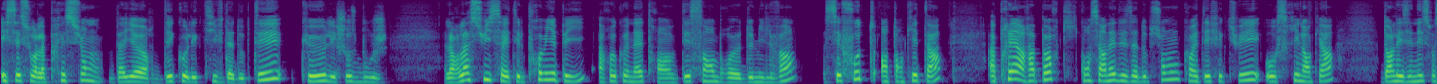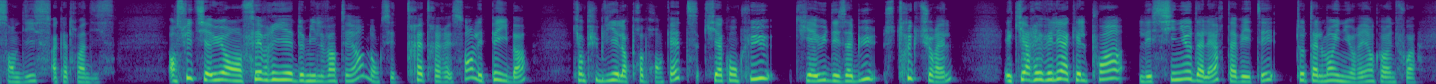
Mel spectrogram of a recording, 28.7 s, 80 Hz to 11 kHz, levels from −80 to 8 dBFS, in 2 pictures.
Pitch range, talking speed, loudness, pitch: 195-275 Hz, 205 wpm, -16 LUFS, 225 Hz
